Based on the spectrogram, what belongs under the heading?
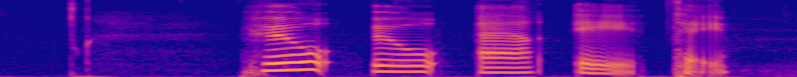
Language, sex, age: Swedish, female, 49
